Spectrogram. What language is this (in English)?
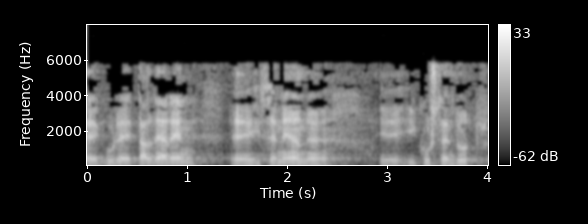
Basque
